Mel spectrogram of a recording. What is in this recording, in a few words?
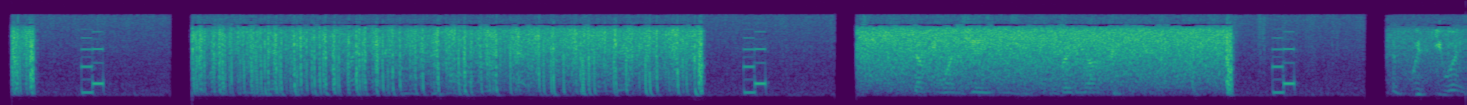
qso rec simplex logic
